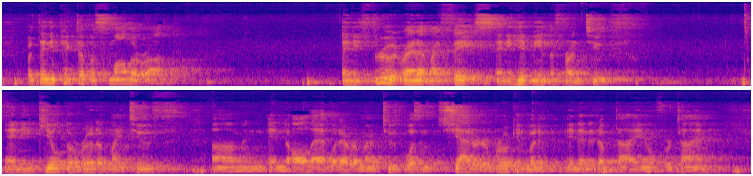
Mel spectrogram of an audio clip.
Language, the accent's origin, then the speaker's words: English; Unalakleet, Alaska, United States; So, I'm an athlete growing up in Unalakleet, a successful athlete at that.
